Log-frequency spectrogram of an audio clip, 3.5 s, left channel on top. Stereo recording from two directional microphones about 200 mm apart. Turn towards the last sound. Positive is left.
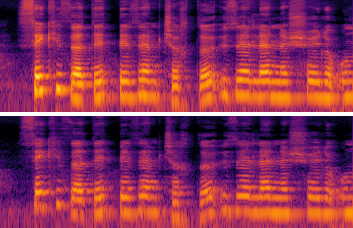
turn(degrees=55)  # may be behind; listen again after turning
